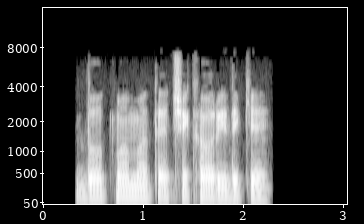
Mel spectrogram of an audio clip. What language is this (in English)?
Kurdish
